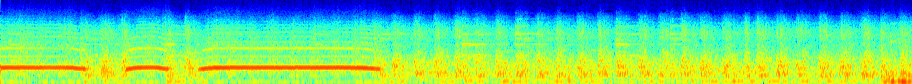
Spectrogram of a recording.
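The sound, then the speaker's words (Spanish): A locomotive whistle sounds a couple of short blasts and one long one, then the steady rhythmic chugging and rattle of the locomotive take over, fairly loud, as it pushes a railway wagon loaded with railway building material along the track. “Una locomotora empuja un vagón cargado de material para el ferrocarril.”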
